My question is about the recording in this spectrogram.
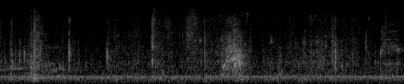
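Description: Faint handling of a zippered fabric fanny pack: a few soft rustles and light clicks as the bag's opening and inner pocket are spread by hand, over a steady low hum.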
